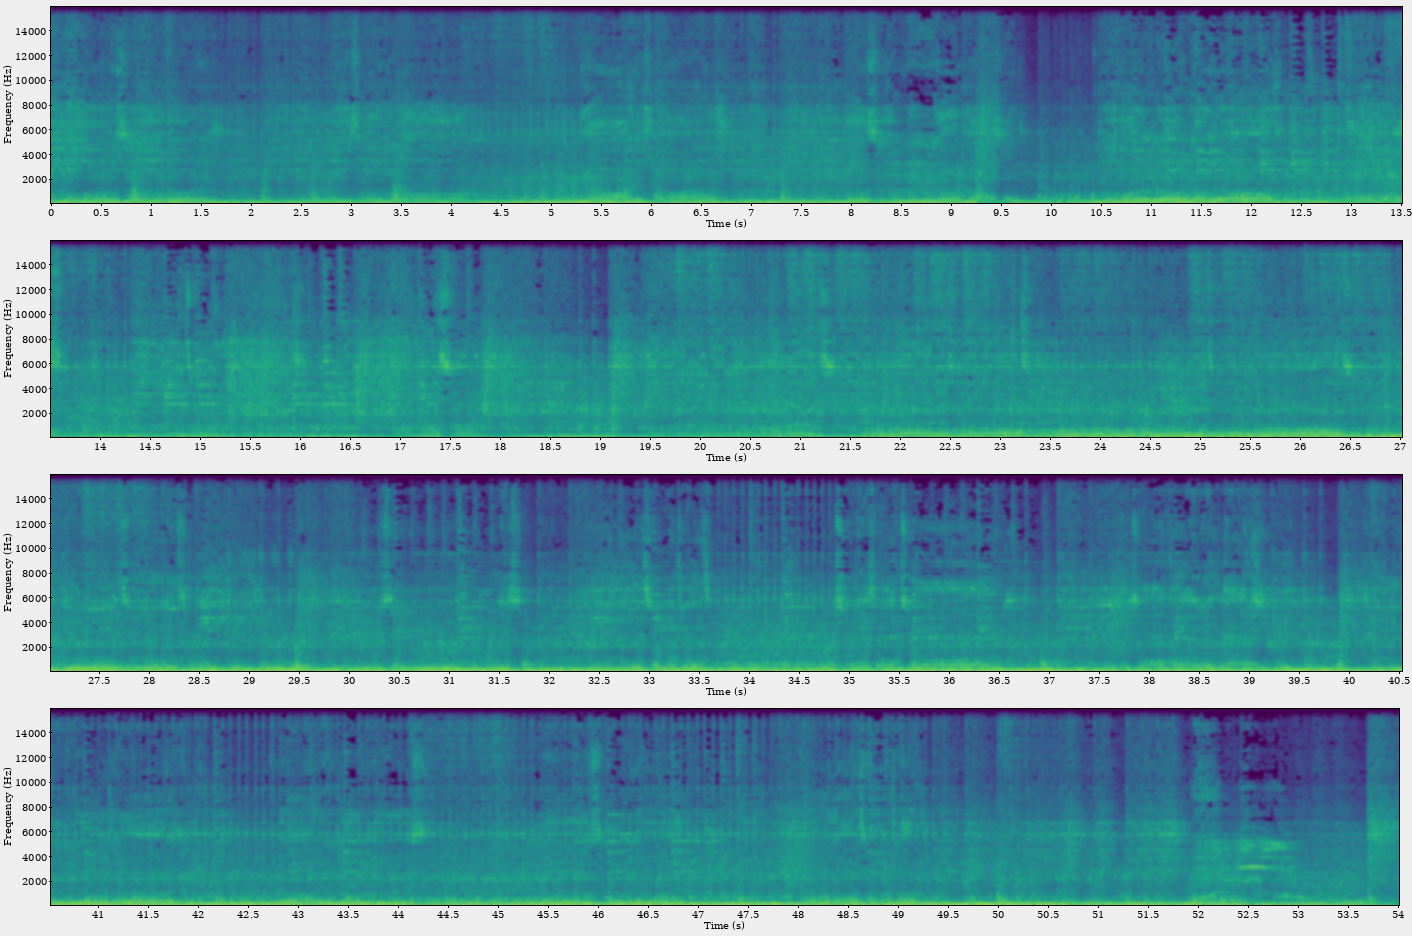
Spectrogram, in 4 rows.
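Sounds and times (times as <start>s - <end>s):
bass guitar: 0.0s - 54.0s
distorted electric guitars: 0.0s - 54.0s
drum kit: 0.0s - 54.0s.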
